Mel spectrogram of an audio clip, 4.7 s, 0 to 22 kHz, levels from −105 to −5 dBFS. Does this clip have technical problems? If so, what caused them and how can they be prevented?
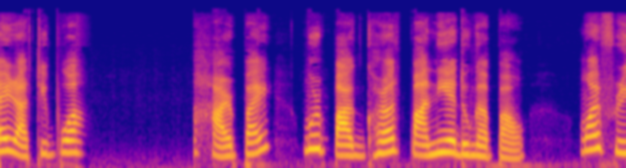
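Yes, a call audio freeze from 0.57 to 1.47 s: the receiver stretched the last sound into a fading fill for about 880 ms, likely because packets stalled and the jitter buffer emptied; the speech then resumed intact, delayed by 880 ms. A steadier network path or a deeper adaptive jitter buffer would prevent it.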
